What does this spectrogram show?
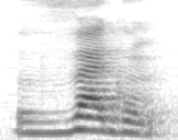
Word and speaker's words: wagon: But what I really want to draw your attention to here is that W is actually pronounced as if it were a V in French.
